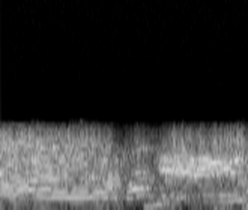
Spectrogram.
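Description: A person's voice yelling a long, drawn-out note, then after a short break a second, higher drawn-out yell.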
